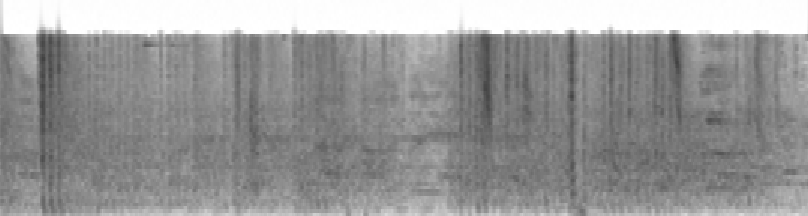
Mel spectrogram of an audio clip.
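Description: Gunshots crack sharply, echoing in a large hall.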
